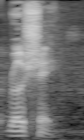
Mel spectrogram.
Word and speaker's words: Roché: Yeah, no, it is fascinating to, you know, beyond him coming back to Rochefort, is that how you say his name? – Rocher. – Oh, Rocher, sorry.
